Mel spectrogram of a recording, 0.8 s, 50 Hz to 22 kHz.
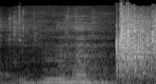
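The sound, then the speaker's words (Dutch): A burst of many six-sided dice (D6s collected from all the players at the table) clattering across a tabletop, a loud, dense rattle that starts abruptly after a moment of someone laughing; the dice are rolled for fireball damage in a tabletop role-playing game. “Dit is het geluid van een fireball.”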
